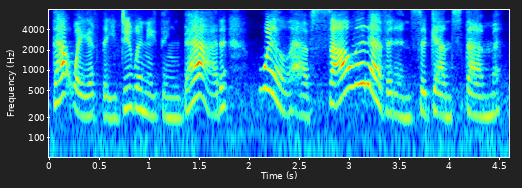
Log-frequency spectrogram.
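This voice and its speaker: An actress playing a playful young woman adventurer in a video game, animated and cheeky. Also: fairly high pitch, moderate pace, a little hiss or hum. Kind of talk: game voice acting.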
